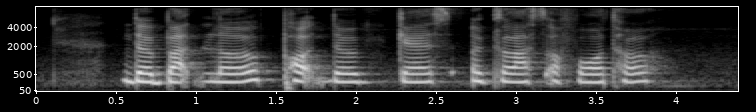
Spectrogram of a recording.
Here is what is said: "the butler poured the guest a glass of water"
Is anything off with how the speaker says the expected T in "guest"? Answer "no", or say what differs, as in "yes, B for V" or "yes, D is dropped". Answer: yes, T is dropped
